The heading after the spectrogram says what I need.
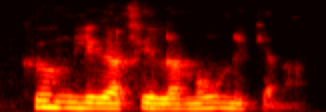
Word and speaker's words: Kungliga Filharmonikerna: Kungliga Filharmonikerna.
